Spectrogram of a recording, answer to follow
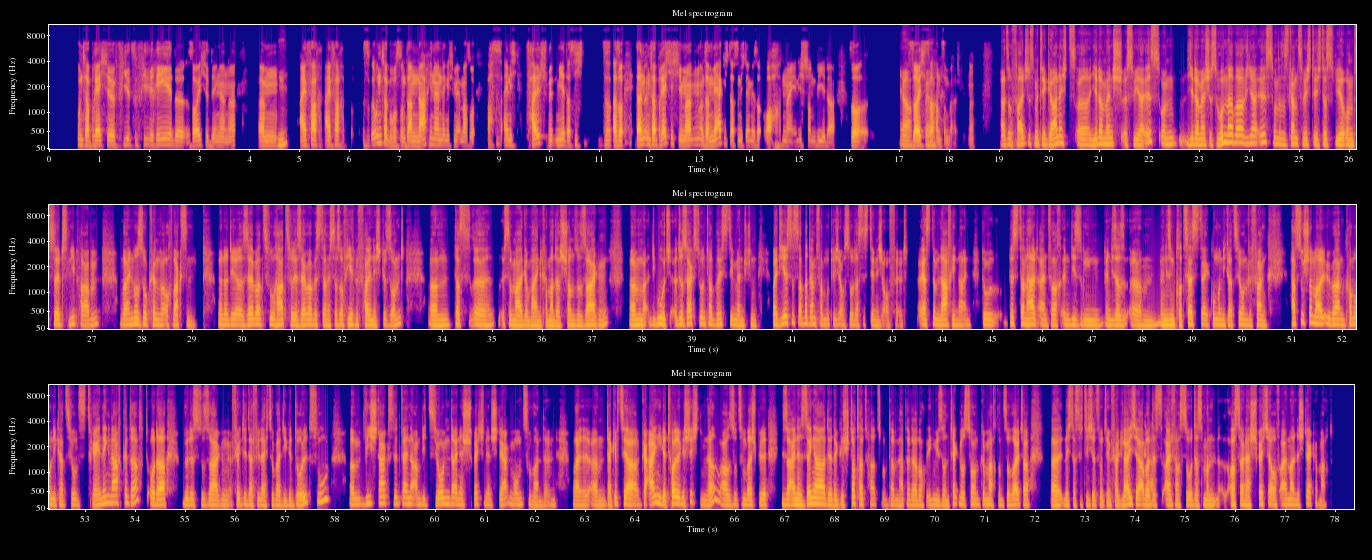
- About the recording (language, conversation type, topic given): German, advice, Wie kann ich mit Angst oder Panik in sozialen Situationen umgehen?
- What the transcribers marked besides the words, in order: unintelligible speech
